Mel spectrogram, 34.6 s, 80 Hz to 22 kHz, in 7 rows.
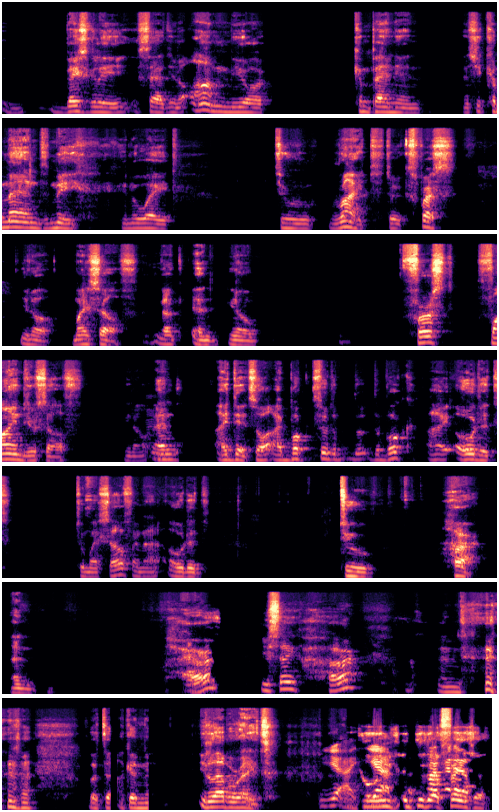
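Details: Male stroke survivor with aphasia following a stroke about 30 years earlier: real, chronic post-stroke aphasia.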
